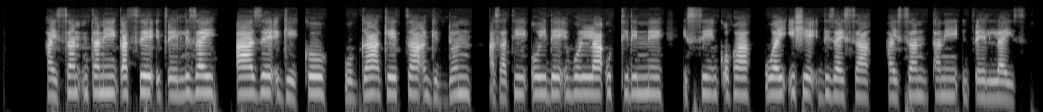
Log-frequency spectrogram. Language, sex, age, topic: Gamo, female, 18-24, government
